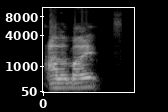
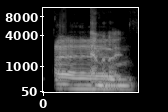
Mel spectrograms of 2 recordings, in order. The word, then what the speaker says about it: ammonites: I found animates. Ammonites, yeah.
